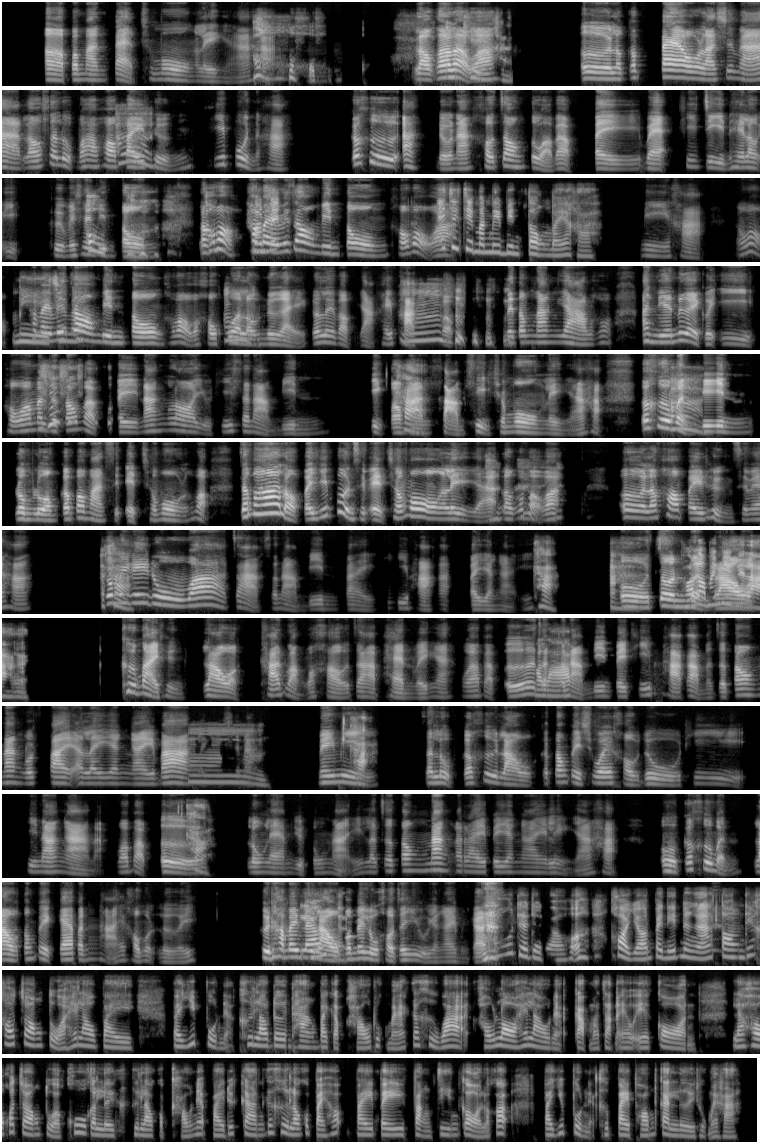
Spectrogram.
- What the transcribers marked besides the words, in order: laughing while speaking: "โอ้"; tapping; chuckle; chuckle; chuckle; chuckle; in English: "แพลน"; chuckle; chuckle
- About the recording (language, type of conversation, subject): Thai, podcast, เวลาเจอปัญหาระหว่างเดินทาง คุณรับมือยังไง?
